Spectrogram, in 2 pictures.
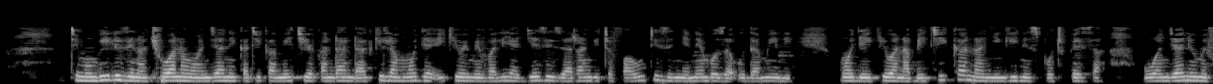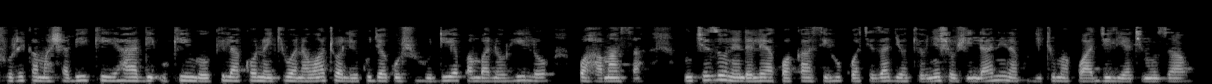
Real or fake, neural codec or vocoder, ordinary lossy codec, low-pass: real; none; MP3, 24 kbps; 7.2 kHz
